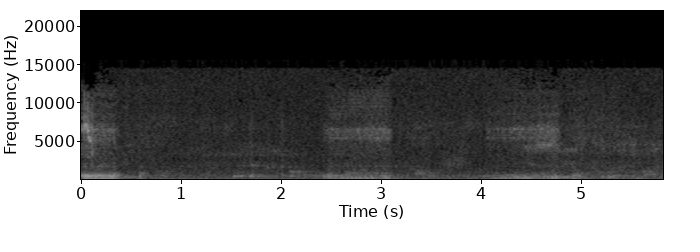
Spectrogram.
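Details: Sleeping puppy snoring: repeated soft, rattling breathing sounds with a brief voice at the start.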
